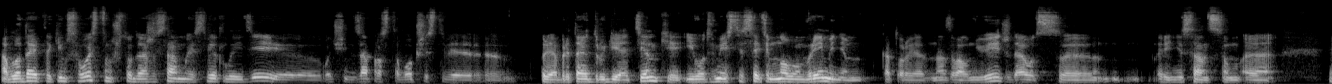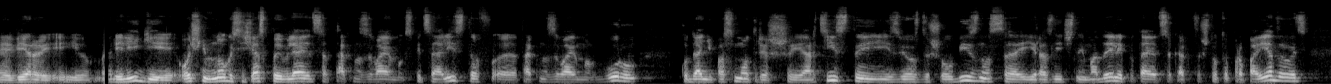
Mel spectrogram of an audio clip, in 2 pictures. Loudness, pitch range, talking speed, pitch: -21 LUFS, 115-155 Hz, 135 wpm, 125 Hz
